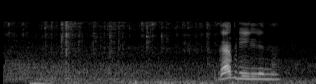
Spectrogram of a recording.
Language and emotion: Russian, neutral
